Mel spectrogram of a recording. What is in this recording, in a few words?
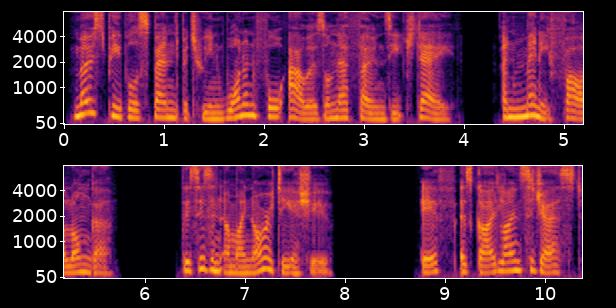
Bookread; Irresistible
